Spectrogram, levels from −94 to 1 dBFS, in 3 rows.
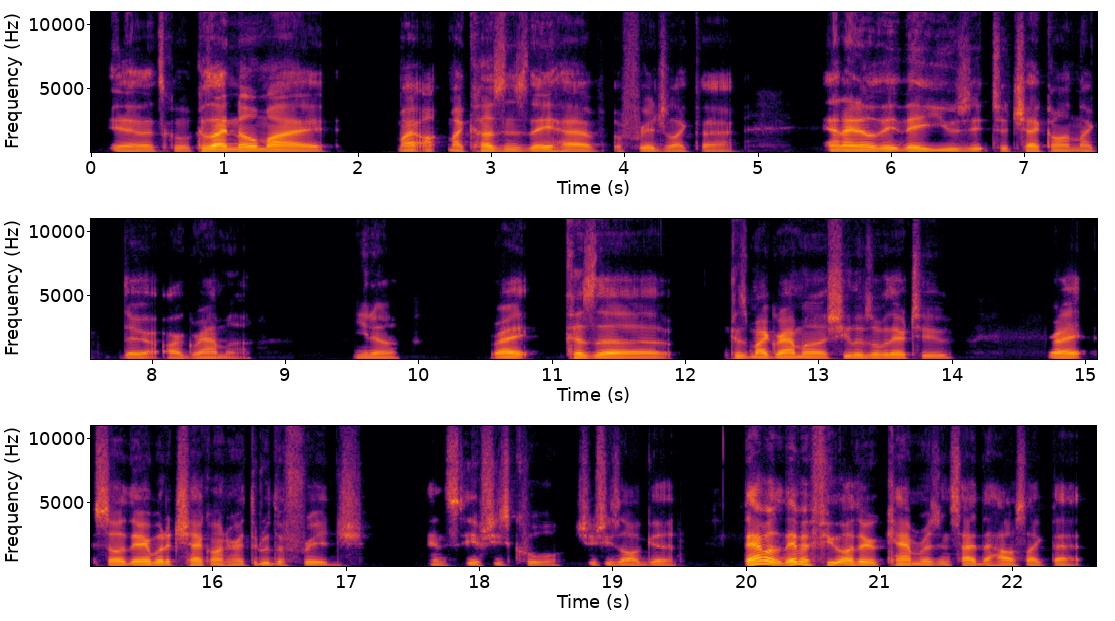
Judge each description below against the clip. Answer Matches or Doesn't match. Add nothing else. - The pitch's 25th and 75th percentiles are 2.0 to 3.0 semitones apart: Matches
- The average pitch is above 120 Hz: Doesn't match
